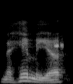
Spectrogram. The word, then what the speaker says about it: Nehemiah: to tell you that apparently there is another pronunciation that's not a south georgia pronunciation of nehemiah and it is probably more accurate it is okay so when you hear her say nahimia you think nehemiah okay all right so here's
